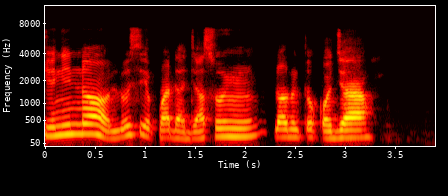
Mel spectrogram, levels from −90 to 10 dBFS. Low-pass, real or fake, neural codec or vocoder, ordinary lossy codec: 7.2 kHz; fake; codec, 16 kHz, 4 kbps, X-Codec, HuBERT features, trained on general audio; none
